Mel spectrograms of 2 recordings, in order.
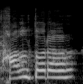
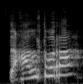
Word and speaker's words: Halldóra: Halldóra, like R, like a roller R's, like that.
